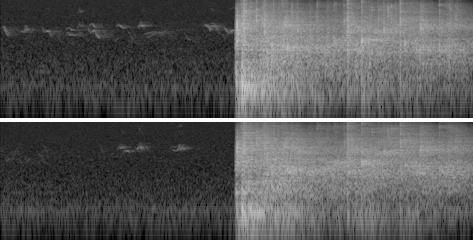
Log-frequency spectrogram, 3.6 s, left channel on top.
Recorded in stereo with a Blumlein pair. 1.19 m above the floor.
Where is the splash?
I don't hear a splash.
